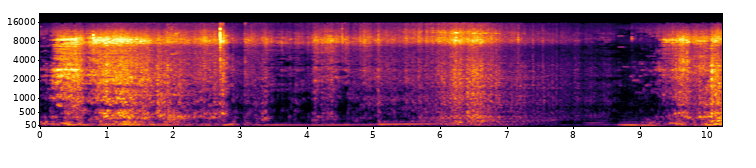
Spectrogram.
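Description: Truck engine running under way, heard from inside the cab, with road and mechanical noise; the sound eases off briefly about eight seconds in and picks up again, as during a manual gear change.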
